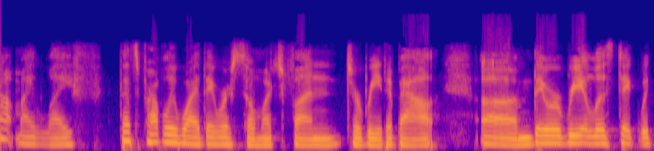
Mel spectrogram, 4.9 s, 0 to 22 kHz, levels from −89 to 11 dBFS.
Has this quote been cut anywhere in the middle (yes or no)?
no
